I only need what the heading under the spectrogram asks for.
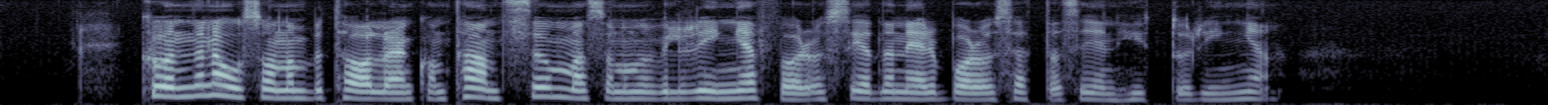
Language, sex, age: Swedish, female, 22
